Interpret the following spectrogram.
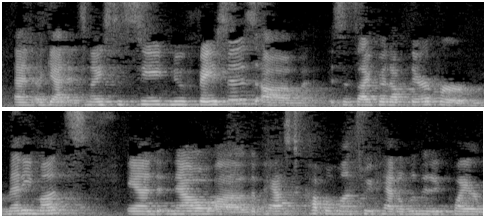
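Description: A woman's voice: mid-range voice, slight background noise. A young woman, the church's music director, making upbeat, chatty announcements through a face mask at a pulpit microphone in a small church. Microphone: pulpit microphone, masked. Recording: echoey church heard from the back.

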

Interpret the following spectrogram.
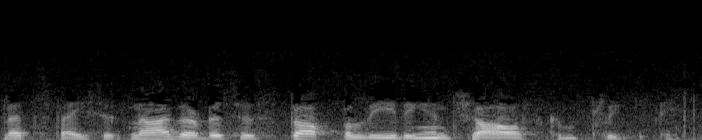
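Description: An actress playing a weary, tart older widow in an old-time radio drama, dry and resolute. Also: female voice, low voice, fast talker. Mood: confiding, resolute. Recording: muffled old radio broadcast.

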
